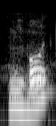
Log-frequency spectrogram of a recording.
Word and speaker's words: Smoot: estaba el astrónomo George Snoot, Smoot, que siempre lo digo mal, estaba la directora del Instituto SETI, con la que tuvimos el placer de hablar, que es Jill Tarter.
